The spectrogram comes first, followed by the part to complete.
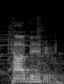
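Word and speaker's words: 食べる: It will be written taberu, taberu. The first part is the kanji and pronounced ta. Then you have the syllabic alphabet, hiragana, be and ru.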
